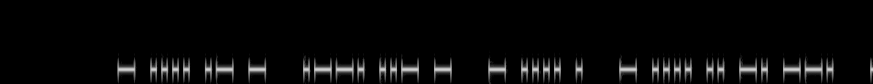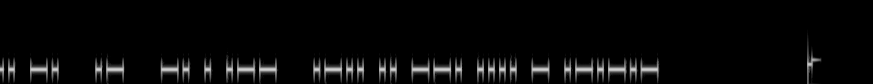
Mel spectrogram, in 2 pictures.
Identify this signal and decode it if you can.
Morse code, heard as a keyed tone, about 22 wpm, 700 Hz. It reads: THAT PUT THE THING IN A NEW LIGHT.
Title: Sentences from Top 1000 Words - Review Part 1 - 22wpm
